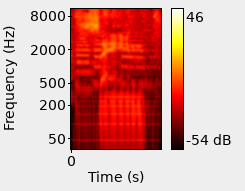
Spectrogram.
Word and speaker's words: Seine: How do you pronounce it? It's the same. – Same. – Yeah. Shut up. Sane.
